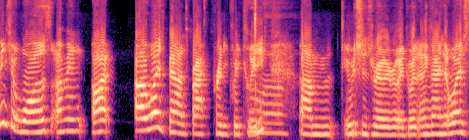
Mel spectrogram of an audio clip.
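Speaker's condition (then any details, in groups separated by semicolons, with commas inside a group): Bilateral cleft lip and palate; as child squeaky, very airy, nasal voice, speech therapy through life, much improved since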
